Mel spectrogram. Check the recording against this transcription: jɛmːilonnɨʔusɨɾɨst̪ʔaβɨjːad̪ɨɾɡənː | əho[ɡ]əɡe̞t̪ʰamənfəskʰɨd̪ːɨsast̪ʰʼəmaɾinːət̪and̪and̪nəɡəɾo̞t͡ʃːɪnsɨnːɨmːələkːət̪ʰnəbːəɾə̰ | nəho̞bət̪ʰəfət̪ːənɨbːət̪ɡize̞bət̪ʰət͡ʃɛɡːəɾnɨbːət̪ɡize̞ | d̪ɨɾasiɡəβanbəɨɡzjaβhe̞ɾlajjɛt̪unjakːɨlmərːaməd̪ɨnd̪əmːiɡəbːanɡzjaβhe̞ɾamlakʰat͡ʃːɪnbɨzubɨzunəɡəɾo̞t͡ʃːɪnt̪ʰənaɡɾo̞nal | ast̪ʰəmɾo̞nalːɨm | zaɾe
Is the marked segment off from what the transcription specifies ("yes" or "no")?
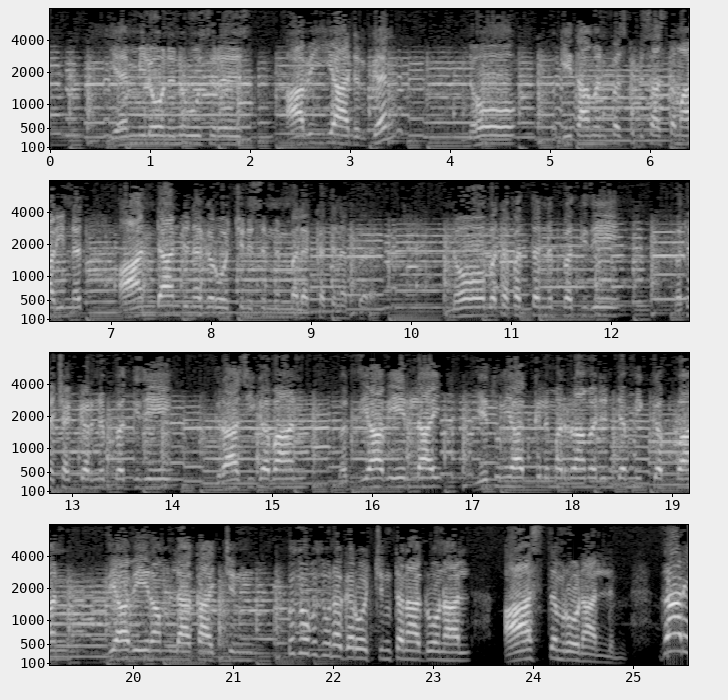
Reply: yes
